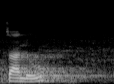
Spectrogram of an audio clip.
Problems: none marked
